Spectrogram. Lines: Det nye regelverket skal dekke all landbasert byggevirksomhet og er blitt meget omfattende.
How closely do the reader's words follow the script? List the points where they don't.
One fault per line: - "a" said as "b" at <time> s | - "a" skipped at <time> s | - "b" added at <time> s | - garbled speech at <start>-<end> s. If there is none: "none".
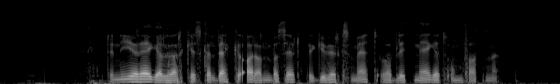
- "all" skipped at 2.5 s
